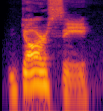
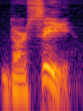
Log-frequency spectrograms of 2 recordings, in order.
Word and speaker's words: Darcy: Okay, for the French, it's literally just that the emphasis is put on the second syllable. So English, it's Darcy, and French, it's Darcy.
